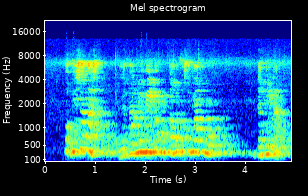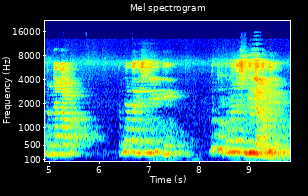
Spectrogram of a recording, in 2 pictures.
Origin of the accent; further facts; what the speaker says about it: Sumatra, Indonesia; Saya ini dari Sumatera, Pak.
